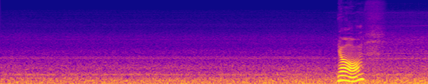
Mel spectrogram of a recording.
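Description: A heavy truck engine drones while cruising.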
